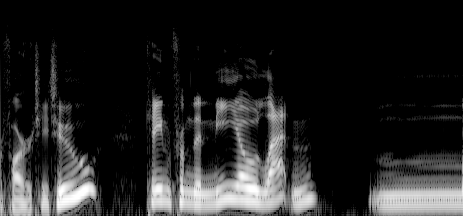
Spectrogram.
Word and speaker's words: molybdenum: It's spelled so crazily that I have a hard time pronouncing it. – Oh. – So I'm in a molybdenum loop. Molybdenum is what it is. – Molybdenum.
